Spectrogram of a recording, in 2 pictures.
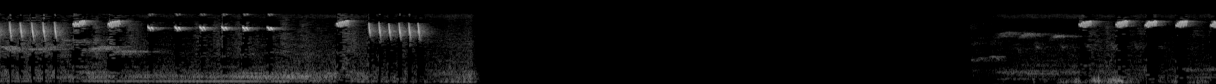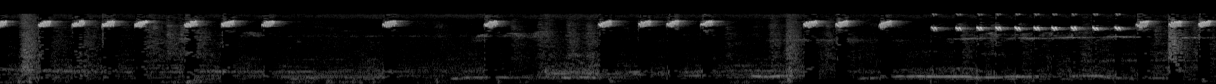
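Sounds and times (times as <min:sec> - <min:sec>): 
sunbird song: 0:00.0 - 0:04.4, 0:09.7 - 0:24.3.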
